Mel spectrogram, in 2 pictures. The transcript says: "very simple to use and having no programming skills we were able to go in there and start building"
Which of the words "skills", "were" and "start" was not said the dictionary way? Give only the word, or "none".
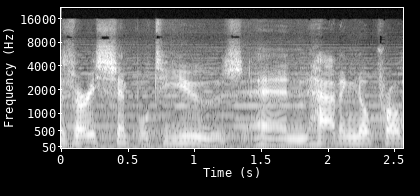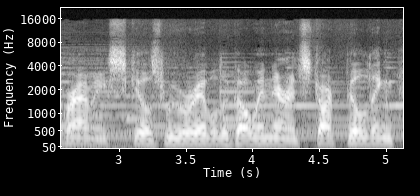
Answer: none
